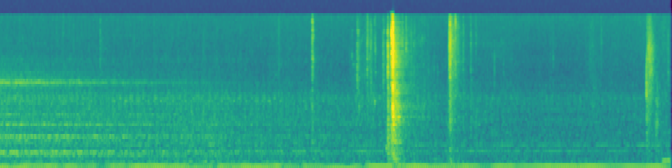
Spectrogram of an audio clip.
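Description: A low, steady droning music score, broken about five seconds in by a sharp click and a smaller one just after, as an office door is unlatched and swung open.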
